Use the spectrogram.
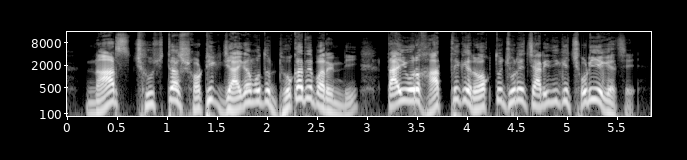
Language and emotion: Bengali, disgusted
